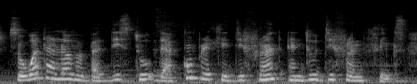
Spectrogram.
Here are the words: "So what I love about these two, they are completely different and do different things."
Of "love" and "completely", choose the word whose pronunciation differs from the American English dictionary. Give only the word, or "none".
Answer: completely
